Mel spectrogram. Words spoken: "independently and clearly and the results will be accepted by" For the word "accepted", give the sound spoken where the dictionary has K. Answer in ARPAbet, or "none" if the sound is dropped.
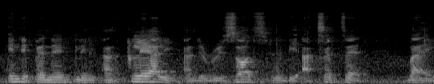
K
